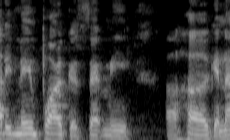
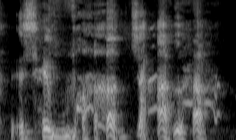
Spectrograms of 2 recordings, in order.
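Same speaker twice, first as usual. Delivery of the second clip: laughing; 5 semitones higher, 4 dB quieter, much slower than usual. Real, not acted. Laughing at friend's microchip joke.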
